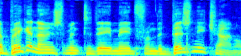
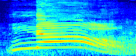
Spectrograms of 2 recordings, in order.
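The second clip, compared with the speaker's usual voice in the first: high shouted no; mock outrage. Host answers his own question, hammed-up shout. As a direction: bark a hammed-up no at the audience.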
